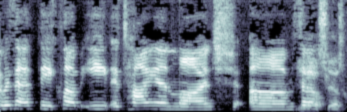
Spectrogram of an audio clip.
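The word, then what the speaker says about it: Eataly: uh Club Italian in well you say Club Italian I want to be sure our audience knows it's spelled e a Italian capital e capital E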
